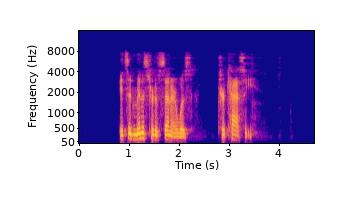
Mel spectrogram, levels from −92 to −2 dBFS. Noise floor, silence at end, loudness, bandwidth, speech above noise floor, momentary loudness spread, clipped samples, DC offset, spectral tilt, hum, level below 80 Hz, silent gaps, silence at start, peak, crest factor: -73 dBFS; 1.25 s; -17 LUFS; 8 kHz; 56 dB; 12 LU; under 0.1%; under 0.1%; -4.5 dB/octave; none; -60 dBFS; none; 0.85 s; -2 dBFS; 18 dB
